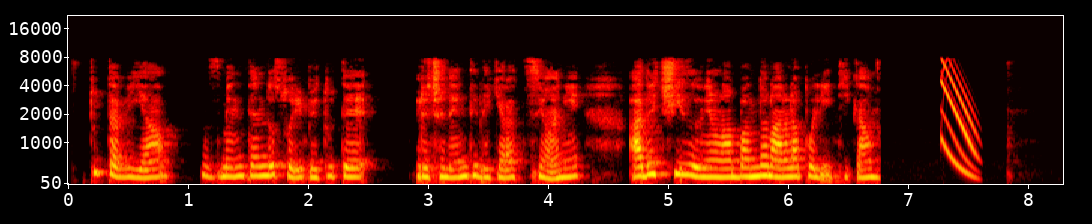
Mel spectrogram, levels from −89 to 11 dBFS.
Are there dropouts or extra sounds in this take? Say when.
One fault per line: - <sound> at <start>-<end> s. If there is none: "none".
- chirp at 7.3-7.6 s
